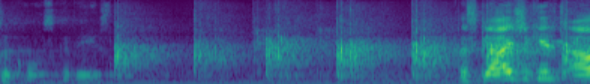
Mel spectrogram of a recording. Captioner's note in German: Beifall DIE LINKE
